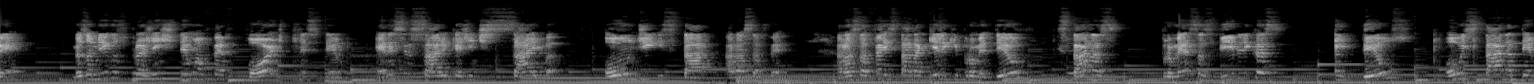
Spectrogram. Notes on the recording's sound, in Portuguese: Culto online. Devido a problemas técnicos eu não pude finalizar o áudio. Espero que o pouco que foi gravado já possa te ajudar.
